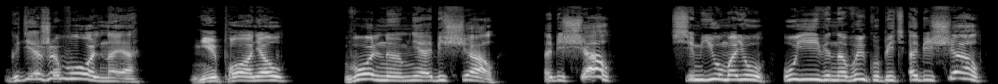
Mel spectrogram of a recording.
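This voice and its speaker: A man voicing a desperate serf who feels betrayed, in a strained, high voice. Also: lively intonation, slow, a bit bright, dry recording, clean studio sound, heavily acted. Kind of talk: audiobook character voice.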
